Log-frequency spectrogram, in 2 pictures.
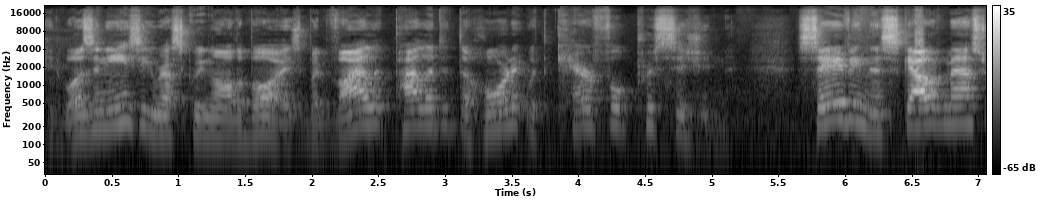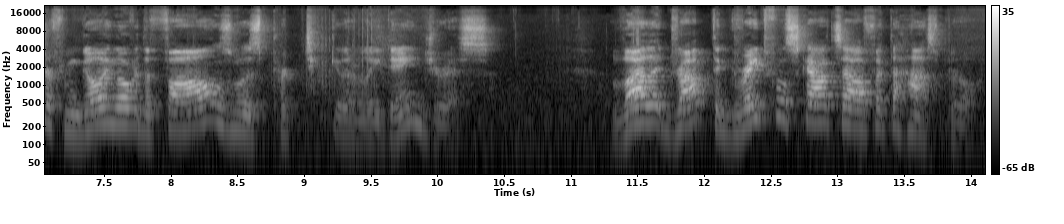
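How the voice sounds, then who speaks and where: A woman reading a children's storybook aloud in an animated style. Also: lowish voice, normal speed. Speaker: storybook reader.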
